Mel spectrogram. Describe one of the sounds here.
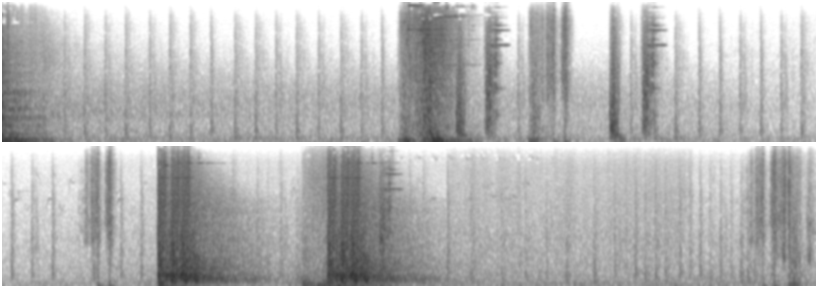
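Quick footsteps patter steadily on the ground.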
